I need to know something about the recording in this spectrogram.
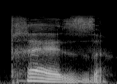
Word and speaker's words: treize: Then now if you combine this E and E, you get the sound E, really open. Treize, treize. Final E, as usual, not pronounced. Treize, treize, okay?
